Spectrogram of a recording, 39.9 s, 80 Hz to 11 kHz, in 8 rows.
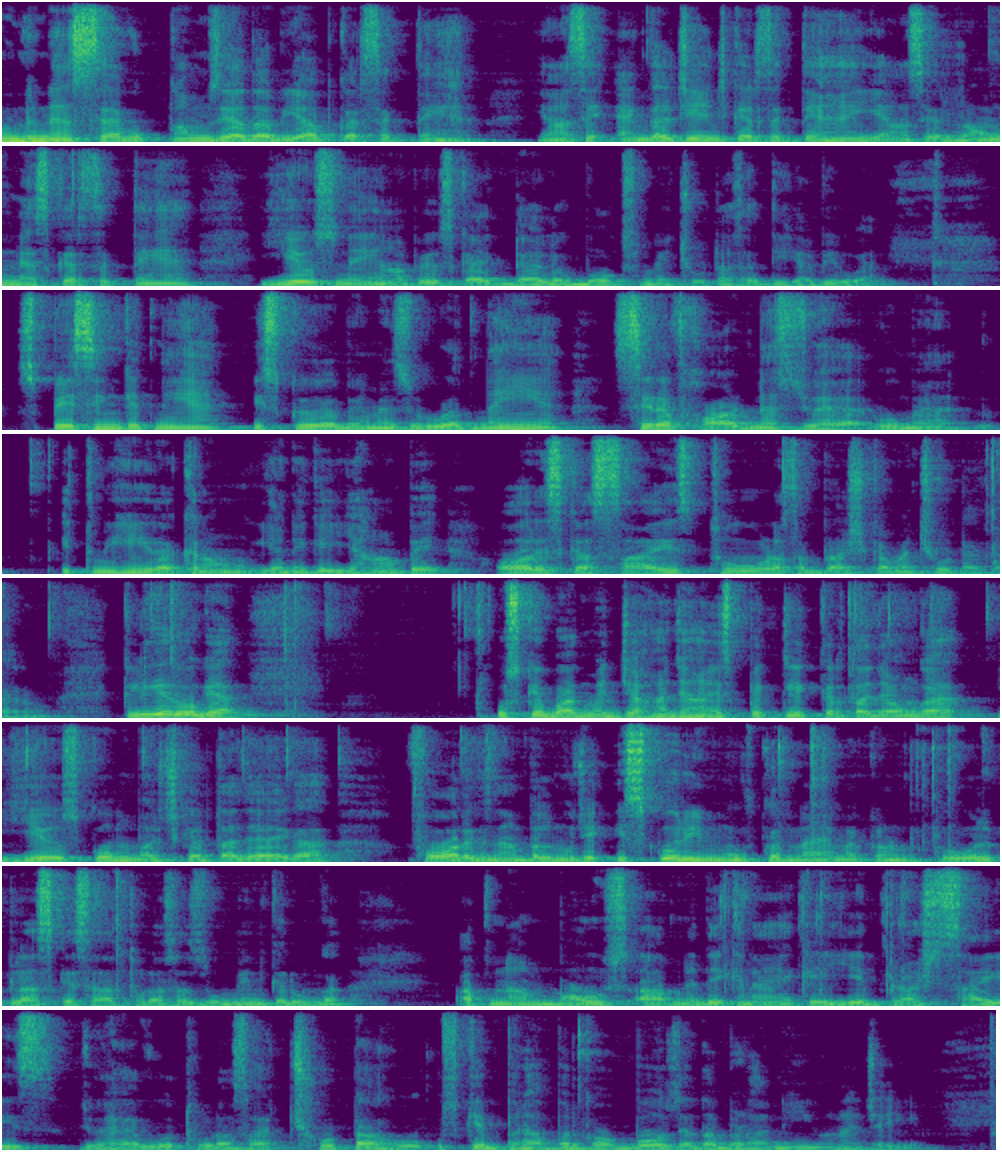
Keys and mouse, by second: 2.9 click, 13.1 click, 17.6 click, 19.6 space, 19.9 click, 20.1 space, 21.2 click, 21.6 space, 24.1 click, 24.4-26.4 typing, 24.5 click, 24.9 click, 25.8 click, 26.3 click, 28.7 ctrl+KP_Add, 29.3 space, 29.5 click, 29.8 space, 33.2-34.0 typing, 37.5 [.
